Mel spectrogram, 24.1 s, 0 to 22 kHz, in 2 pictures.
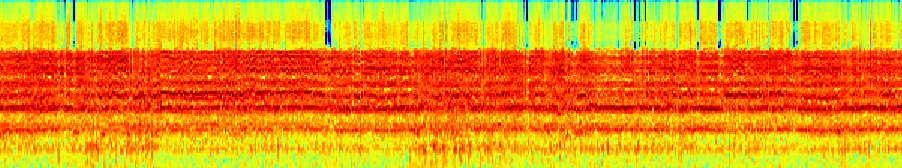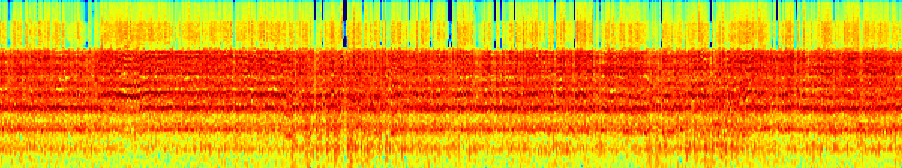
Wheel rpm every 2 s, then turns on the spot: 200, 210, 230, 230, 230, 220, 230, 230, 230, 230, 220, 220.
none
